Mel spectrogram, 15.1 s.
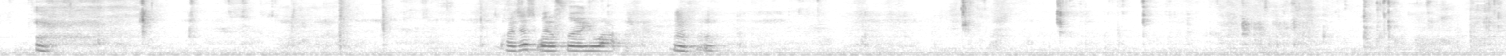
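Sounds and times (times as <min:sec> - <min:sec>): chewing and mouth smacks: 0:01.1 - 0:05.0, 0:07.4 - 0:15.0.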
